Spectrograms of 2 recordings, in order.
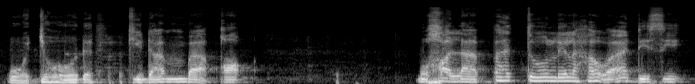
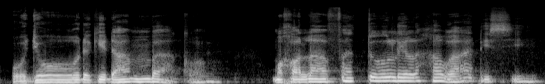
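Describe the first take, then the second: First: The Arabic consonants are articulated carefully. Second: The Arabic consonants are articulated loosely.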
